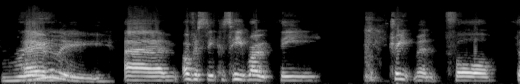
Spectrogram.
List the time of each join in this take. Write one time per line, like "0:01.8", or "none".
0:01.1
